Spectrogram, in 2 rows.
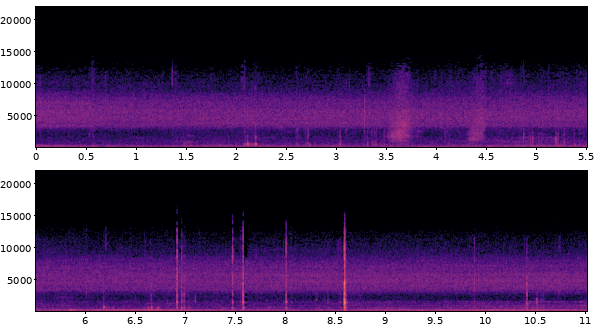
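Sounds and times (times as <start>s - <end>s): rustle on grass: 3.1s - 6.2s
teeth clicking on bone: 6.6s - 8.7s.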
